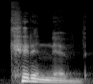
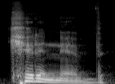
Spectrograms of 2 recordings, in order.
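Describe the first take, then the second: The two takes are said the same way.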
